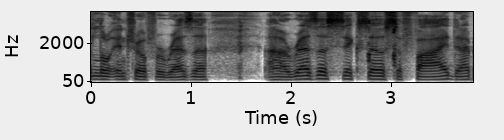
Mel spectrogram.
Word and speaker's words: Reza Sixo Safai: off with a little intro for Rea uh re 60 Safi did I pronounce that correctly my king you nailed it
